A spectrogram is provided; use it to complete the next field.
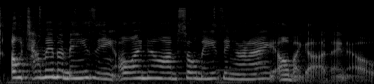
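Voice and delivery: high, needy, preening tone. Describing what not to be, imitating someone fishing for compliments. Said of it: "you're not looking for".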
